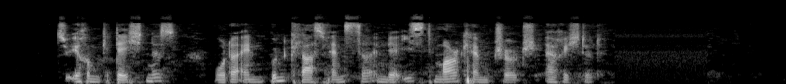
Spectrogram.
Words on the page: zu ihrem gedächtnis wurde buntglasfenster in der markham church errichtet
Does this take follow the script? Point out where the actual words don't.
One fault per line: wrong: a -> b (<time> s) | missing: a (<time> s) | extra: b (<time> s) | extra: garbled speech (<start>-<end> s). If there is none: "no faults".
extra: ein (2.4 s)
extra: east (4.0 s)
